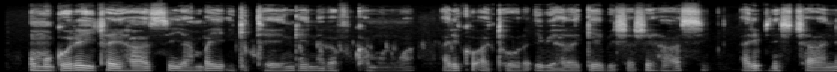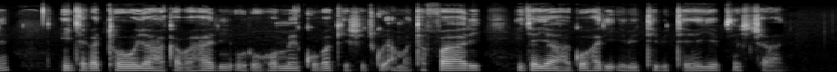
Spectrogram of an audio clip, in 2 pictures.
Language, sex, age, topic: Rundi, male, 18-24, agriculture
